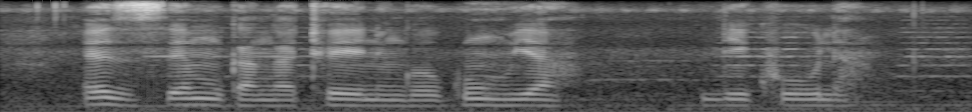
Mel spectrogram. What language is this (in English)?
Xhosa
